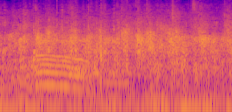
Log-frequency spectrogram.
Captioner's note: applause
